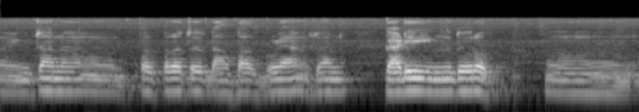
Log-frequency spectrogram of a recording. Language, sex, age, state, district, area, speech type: Goan Konkani, male, 45-60, Goa, Canacona, rural, spontaneous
